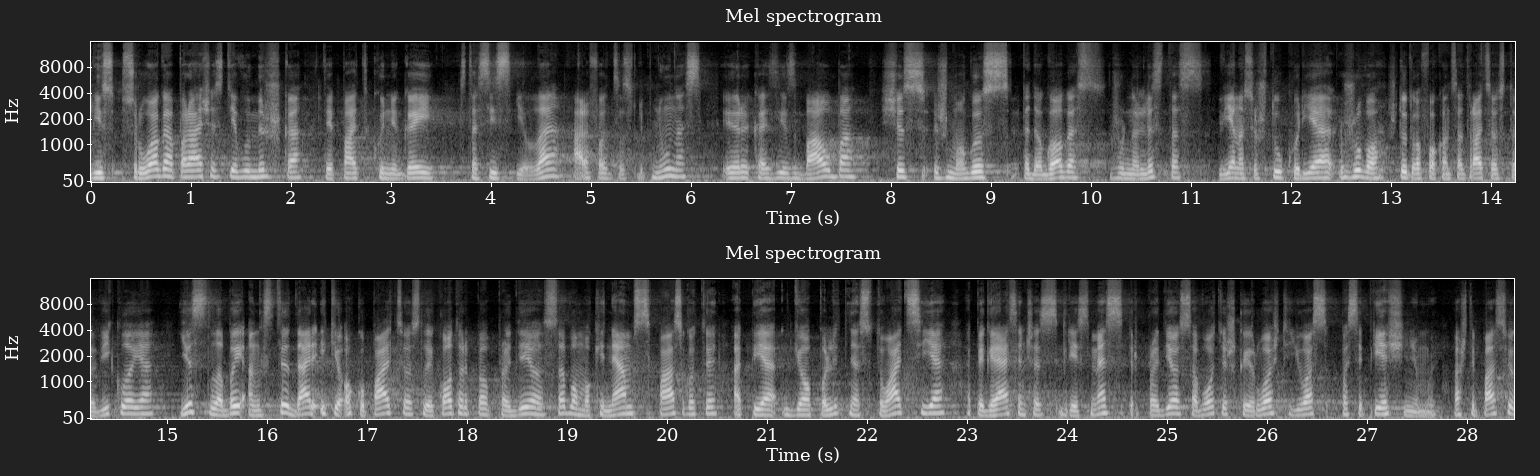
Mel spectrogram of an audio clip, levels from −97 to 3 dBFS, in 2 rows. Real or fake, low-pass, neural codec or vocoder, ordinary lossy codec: real; 14.4 kHz; none; Opus, 24 kbps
